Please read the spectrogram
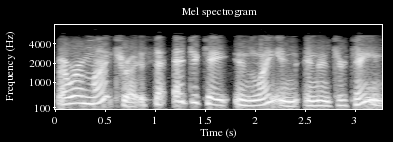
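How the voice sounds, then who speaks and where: Speaking at a moderate pace with an American accent, a woman uses very wide pitch swings. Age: 60s. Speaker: radio talk show host. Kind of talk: interview. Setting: radio show.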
